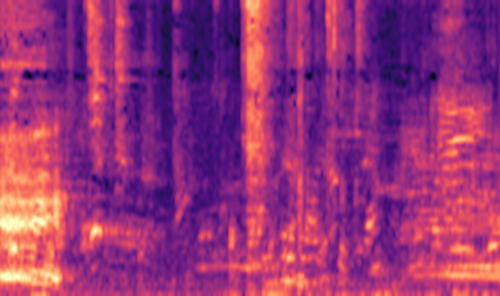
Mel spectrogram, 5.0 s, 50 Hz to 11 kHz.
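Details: Male Indian cattle bull rampaging on entering the Pasar Wage Bumiayu livestock market, six days after Eid al-Fitr 2022; a short, deep harmonic moo opens the moment, followed by loud crowd chatter and shouting.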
